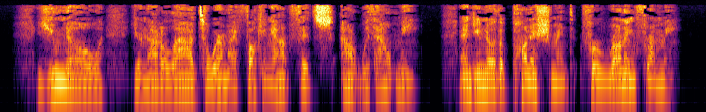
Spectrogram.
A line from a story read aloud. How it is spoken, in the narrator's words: he growled at her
